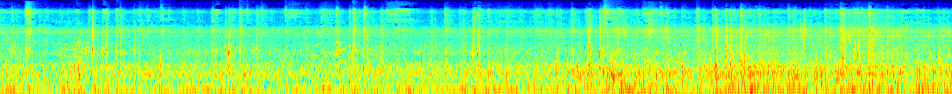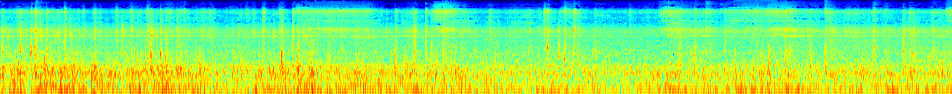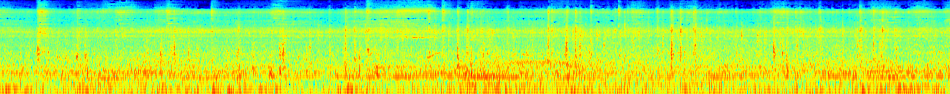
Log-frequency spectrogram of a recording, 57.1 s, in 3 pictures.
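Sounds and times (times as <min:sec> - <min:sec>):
train wheels rumbling on rails: 0:00.0 - 0:57.0
track clicks and knocks: 0:46.6 - 0:56.4.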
